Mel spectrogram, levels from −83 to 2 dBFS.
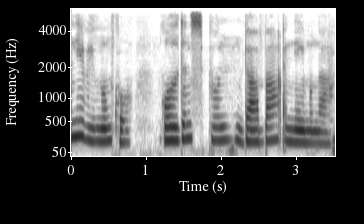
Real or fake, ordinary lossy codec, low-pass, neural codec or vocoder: fake; none; 5.4 kHz; codec, 44.1 kHz, 2.6 kbps, SNAC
